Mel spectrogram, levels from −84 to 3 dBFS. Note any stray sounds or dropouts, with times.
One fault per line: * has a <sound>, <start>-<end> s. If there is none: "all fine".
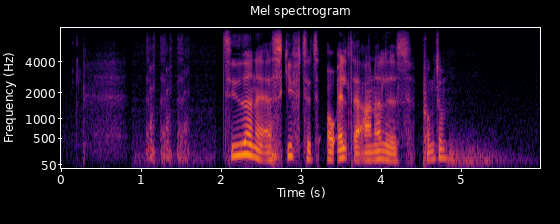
* has a laugh, 1.1-1.6 s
